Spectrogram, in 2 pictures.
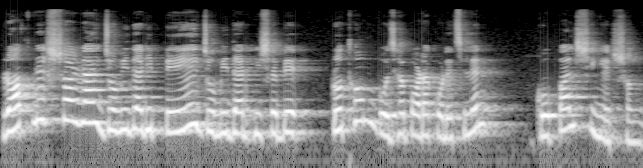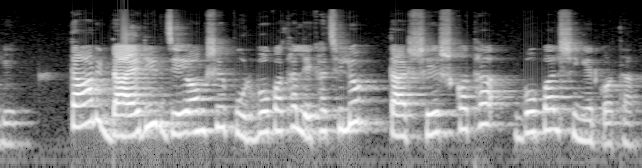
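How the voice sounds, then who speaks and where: A woman with a notably high voice narrates literary fiction at an unhurried, slow pace. Her reading is measured and expressive, with deliberate pauses between phrases. The sound is roomy, with clear echo around her voice. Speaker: audiobook narrator. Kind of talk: scripted dramatic storytelling narration of a literary novel. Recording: roomy, echoing voice recording.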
